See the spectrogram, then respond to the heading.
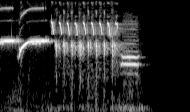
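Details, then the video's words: Canary song aimed at rousing females to mate: a clear rising whistle, then a rapid series of sharp pulsed notes, closing with a brief buzzy trill before silence. "The strongest canary twitter to hear and irritate females to mate"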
